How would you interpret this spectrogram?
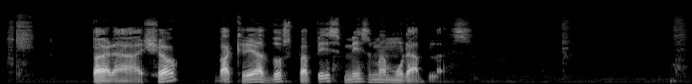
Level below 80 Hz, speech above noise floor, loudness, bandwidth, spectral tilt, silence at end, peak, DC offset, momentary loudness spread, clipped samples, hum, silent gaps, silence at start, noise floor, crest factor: -60 dBFS; 44 dB; -23 LUFS; 11 kHz; -4 dB/octave; 0.1 s; -4 dBFS; under 0.1%; 16 LU; under 0.1%; none; none; 0.1 s; -67 dBFS; 22 dB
